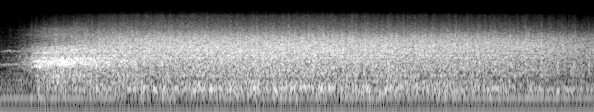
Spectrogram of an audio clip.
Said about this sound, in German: Applaus.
